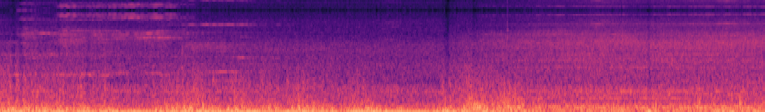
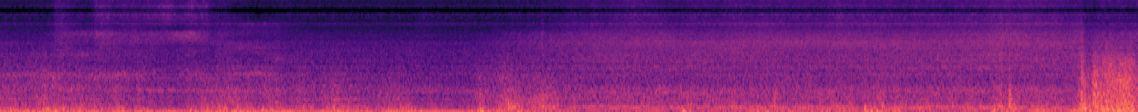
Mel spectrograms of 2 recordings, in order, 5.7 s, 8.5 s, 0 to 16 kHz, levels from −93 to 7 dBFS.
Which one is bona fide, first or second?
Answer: first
